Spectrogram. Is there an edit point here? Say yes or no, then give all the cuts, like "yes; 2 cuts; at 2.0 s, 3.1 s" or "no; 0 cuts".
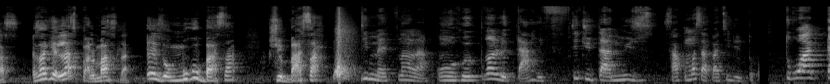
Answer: yes; 1 cut; at 3.6 s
